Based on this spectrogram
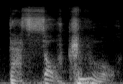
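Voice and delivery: high, slow, drawn-out wonder; a kid thrilled by danger; awed child. Acted. Deidara amazed by Obito's secrets, slow high awed child voice.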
